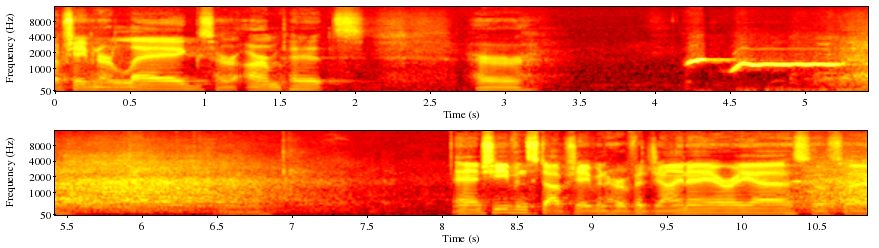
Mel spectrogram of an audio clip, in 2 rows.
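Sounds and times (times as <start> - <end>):
speech: 0.0 - 3.3, 8.1 - 10.8
audience member giving a loud two-note whistle: 4.2 - 5.3
crowd laughing: 5.1 - 8.0, 10.2 - 10.8.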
